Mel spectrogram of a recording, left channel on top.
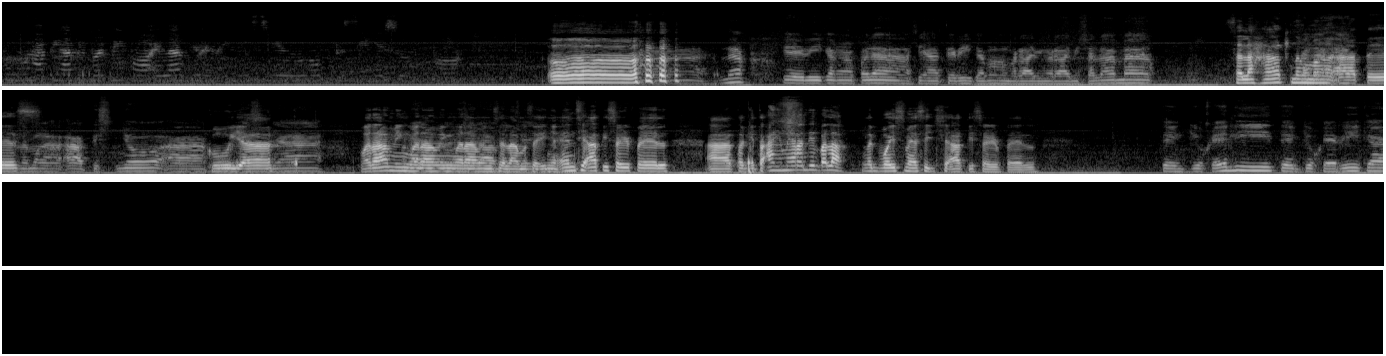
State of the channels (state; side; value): silent; right; 61 dB below the other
